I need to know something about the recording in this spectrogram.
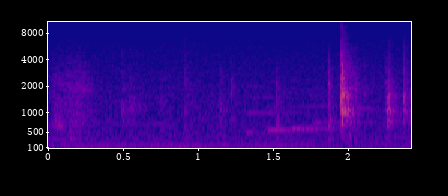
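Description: A single sharp click near the end over a faint steady hum, as a USB cable is handled.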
